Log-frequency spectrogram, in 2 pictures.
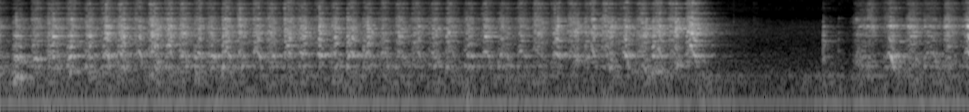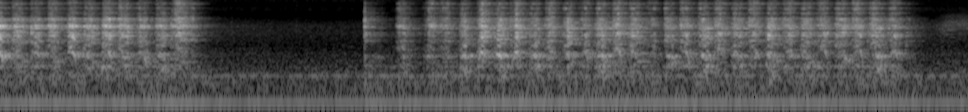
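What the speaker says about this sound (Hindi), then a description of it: "अब इस कॉपर पाइप को हम फाइल से सही तरह से घिस लेंगे।" A hand file rasps back and forth over the cut end of a copper pipe in rapid gritty strokes, working in three long bursts separated by short pauses, close and steady with no talking.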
